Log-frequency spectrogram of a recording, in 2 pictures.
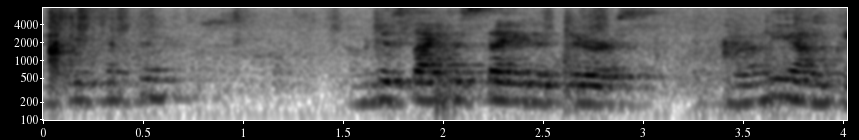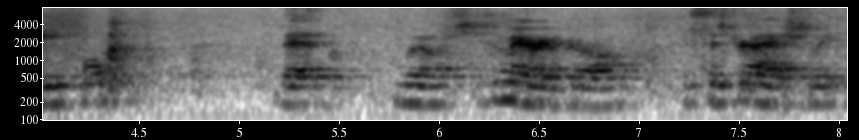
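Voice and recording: The fairly bright voice moves at a moderate pace with little pitch movement, long, frequent pauses and strong room echo. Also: woman, medium pitch for a woman.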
